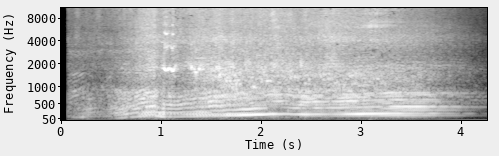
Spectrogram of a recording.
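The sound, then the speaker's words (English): Car tires spin and squeal in one loud, sustained, wavering screech that lasts about four seconds before cutting off. “Let's spin the tires until they stick.”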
